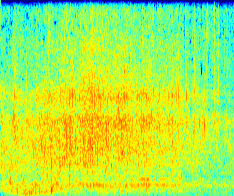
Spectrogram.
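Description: Water pouring and splashing out of a pool vacuum's debris bag as the vacuum head is lifted out of the pool, fading toward the end.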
